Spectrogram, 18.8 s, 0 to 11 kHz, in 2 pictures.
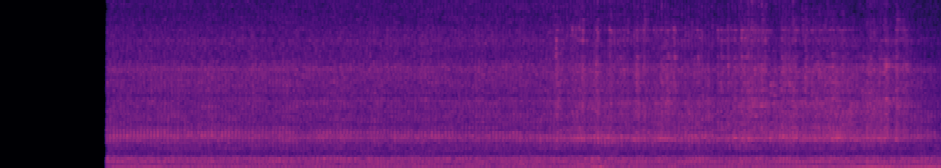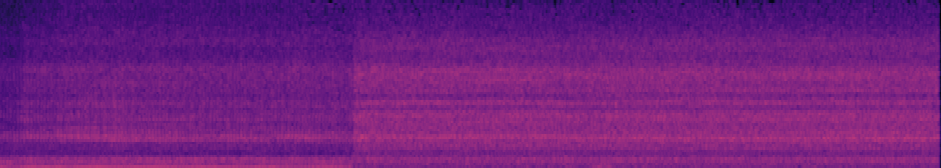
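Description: An electric carpet machine's motor runs with a steady low hum and a thin whine. About 13 seconds in it gives way abruptly to the steady rushing of waterfalls.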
